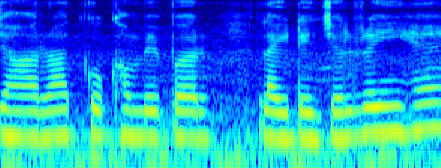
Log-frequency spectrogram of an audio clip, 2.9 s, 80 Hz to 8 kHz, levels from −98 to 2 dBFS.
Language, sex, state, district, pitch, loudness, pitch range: Hindi, female, Uttar Pradesh, Budaun, 195 Hz, -44 LUFS, 190-210 Hz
